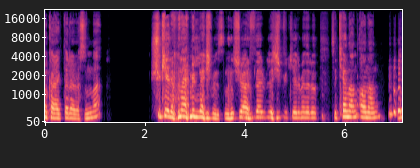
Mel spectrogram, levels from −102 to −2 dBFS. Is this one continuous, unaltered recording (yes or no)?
yes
